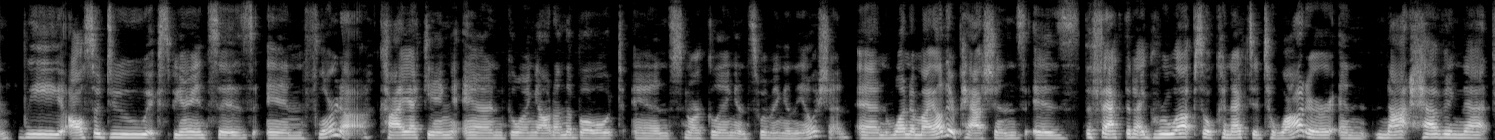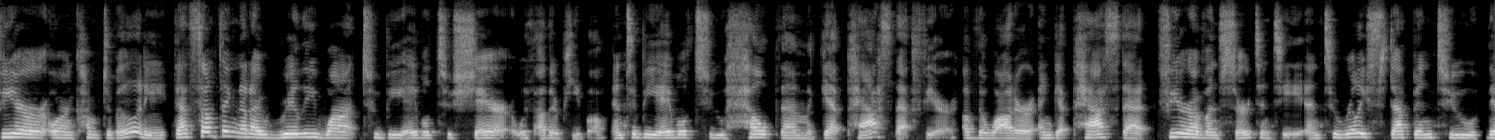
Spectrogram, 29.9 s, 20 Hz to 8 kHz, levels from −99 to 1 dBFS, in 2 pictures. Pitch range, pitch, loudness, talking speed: 160-190 Hz, 170 Hz, -23 LUFS, 170 wpm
